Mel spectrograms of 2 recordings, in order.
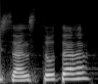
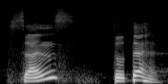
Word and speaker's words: संस्तुतः: अब ना ही संस्तुतः और ना ही समस्तुतः, शुद्ध उच्चारण के लिए अनुस्वार सहित मतलब आधे ना के साथ आधे सा तक बोलिएगा, संस्तुतः। अब सकल मत बोलिएगा, बोलिएगा शकल।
